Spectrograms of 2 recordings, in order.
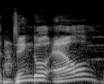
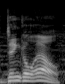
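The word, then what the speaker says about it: Dingle-L: Dingle L? – That's how it's spelled. Timothy Dingle hyphen L. So I guess it's Dingle L.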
